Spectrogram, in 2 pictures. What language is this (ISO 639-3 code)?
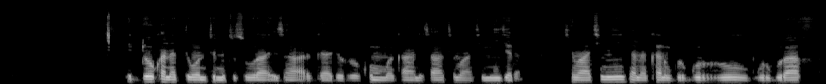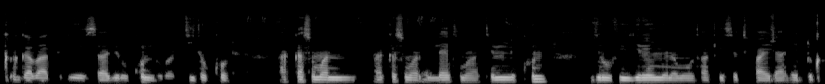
orm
